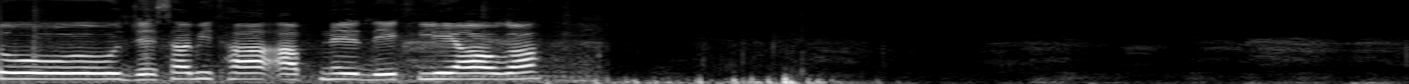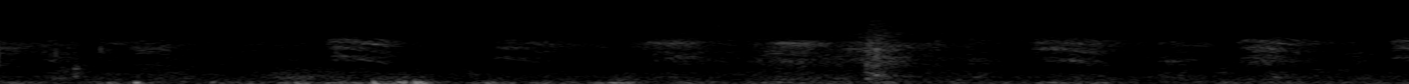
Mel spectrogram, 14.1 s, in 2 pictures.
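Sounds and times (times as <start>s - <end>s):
faint bird calls: 4.1s - 14.0s.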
